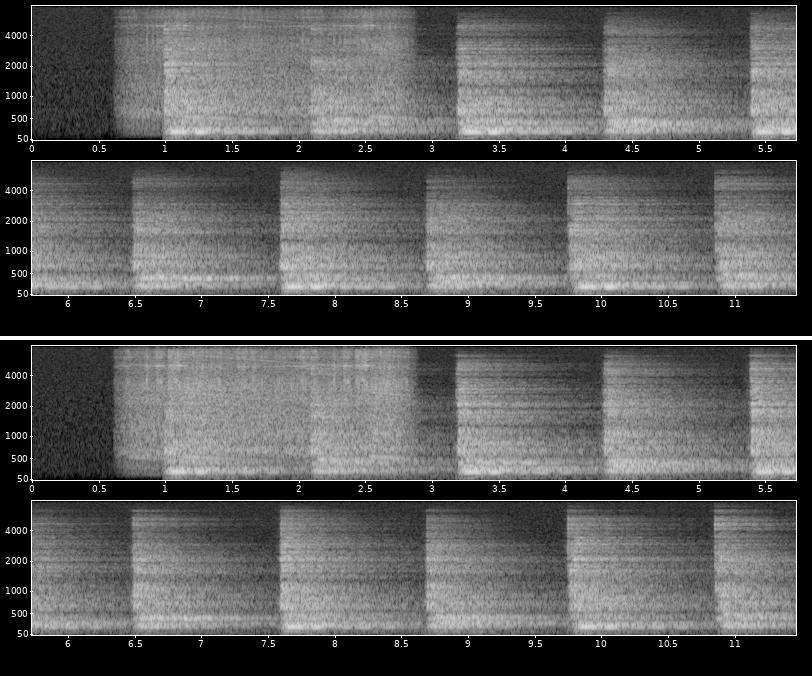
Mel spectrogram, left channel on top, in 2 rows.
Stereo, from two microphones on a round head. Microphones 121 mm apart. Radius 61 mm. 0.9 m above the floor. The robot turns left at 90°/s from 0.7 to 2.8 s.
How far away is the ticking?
About 4 m.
